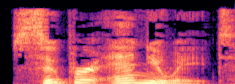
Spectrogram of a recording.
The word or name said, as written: superannuate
